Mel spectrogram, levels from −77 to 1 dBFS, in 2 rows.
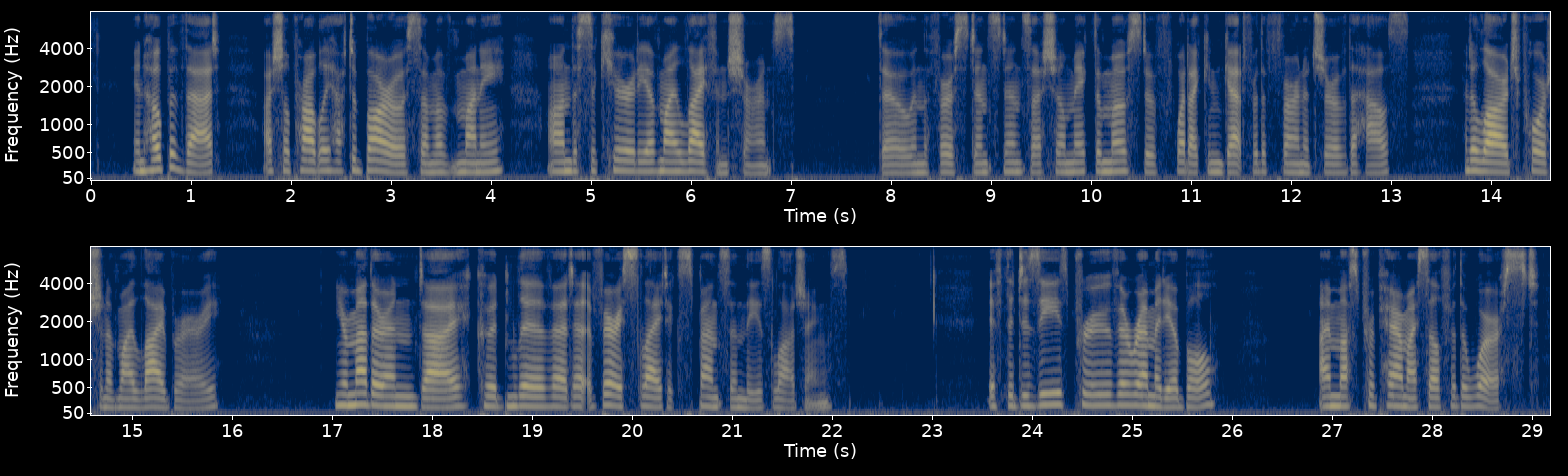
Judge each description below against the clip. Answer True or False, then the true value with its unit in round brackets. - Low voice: False (165 Hz)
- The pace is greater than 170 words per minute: False (150 wpm)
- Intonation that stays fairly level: True (2.2 semitones)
